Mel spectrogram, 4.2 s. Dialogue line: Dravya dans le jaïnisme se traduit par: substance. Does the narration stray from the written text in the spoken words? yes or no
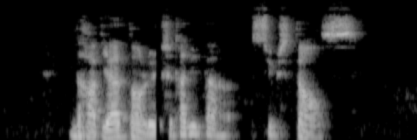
yes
